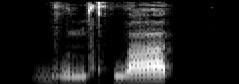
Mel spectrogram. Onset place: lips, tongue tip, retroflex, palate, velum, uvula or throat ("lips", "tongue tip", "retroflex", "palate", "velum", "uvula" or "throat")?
lips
